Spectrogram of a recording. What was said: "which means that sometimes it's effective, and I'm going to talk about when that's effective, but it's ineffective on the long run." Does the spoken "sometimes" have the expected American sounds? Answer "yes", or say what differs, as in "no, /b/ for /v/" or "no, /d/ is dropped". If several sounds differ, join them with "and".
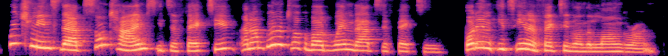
yes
